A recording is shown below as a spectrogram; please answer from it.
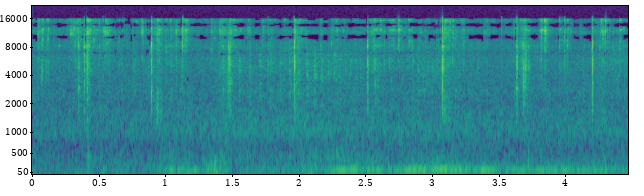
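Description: Irregular light clicks and jingling as a chihuahua walks on a leash, with a low rumble underneath from about a second in.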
